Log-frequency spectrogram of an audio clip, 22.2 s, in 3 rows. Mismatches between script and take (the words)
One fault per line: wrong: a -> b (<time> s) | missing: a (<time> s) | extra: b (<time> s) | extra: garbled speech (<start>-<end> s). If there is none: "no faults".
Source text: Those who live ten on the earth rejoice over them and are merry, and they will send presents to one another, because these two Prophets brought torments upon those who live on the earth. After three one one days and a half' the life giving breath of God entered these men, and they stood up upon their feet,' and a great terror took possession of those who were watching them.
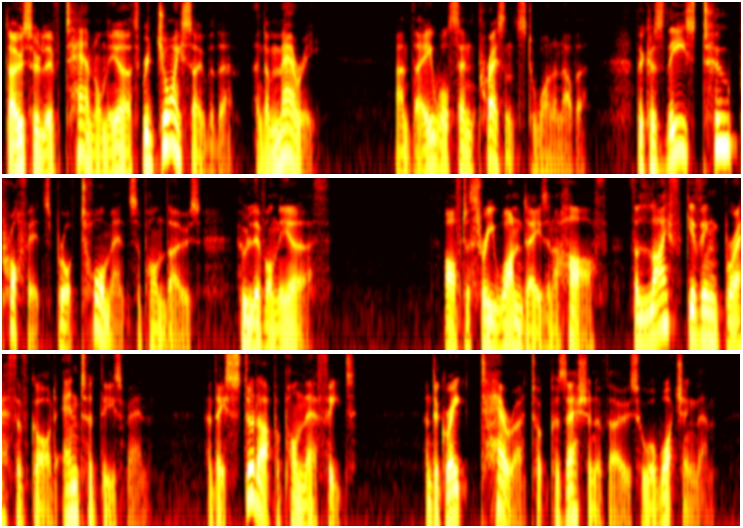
missing: one (12.6 s)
